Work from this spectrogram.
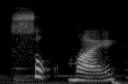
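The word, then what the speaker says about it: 粟米: Sok mai. Sok my nuts. Got him. Got him. But it actually is sokmai. Sokmai is corn.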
